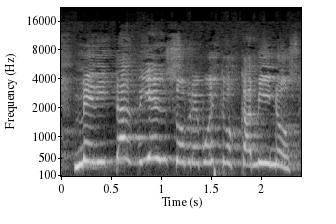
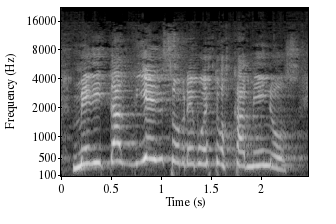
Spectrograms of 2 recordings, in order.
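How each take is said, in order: No difference in how they are said.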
